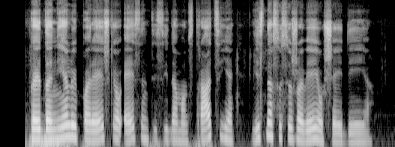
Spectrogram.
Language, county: Lithuanian, Marijampolė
